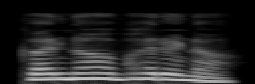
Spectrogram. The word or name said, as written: ಕರ್ಣಾಭರಣ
